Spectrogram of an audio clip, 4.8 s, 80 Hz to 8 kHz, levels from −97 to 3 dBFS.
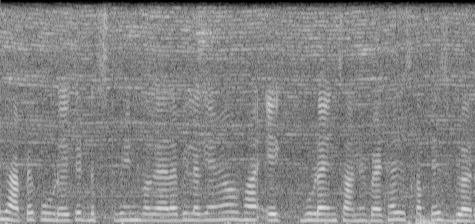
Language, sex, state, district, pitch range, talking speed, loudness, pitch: Hindi, female, Delhi, New Delhi, 220-240 Hz, 275 wpm, -17 LUFS, 230 Hz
